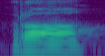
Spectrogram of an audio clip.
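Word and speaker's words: راء: Ra, ra. It's a heavy letter. How do we say ra? Sometimes can be heavy and light. Ra is heavy. Ri is light.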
